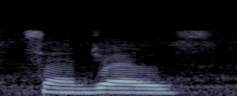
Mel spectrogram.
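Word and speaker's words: San Jose: where I grew up it's spelled s a n j o s e but you ask anyone there it's pronounced San Joe's oh yeah yep heck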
